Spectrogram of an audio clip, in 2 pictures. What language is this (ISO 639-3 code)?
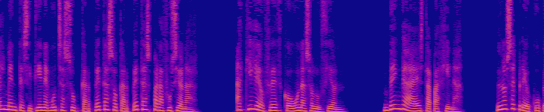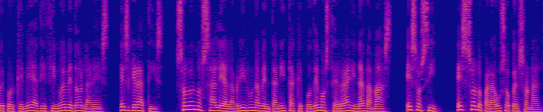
spa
